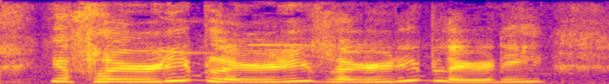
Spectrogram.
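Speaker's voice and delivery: put-on mock Swedish gibberish voice. Imitating how people tease Swedes: Swedish Chef impression.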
